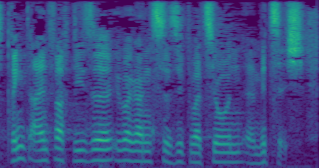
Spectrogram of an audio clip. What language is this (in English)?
German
